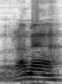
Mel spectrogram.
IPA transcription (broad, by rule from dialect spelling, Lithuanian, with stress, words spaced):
ˈrɑːˌmʲɛː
